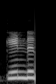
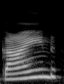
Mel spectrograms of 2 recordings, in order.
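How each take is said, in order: First: "kind" with a short I, "kinned"; "kind" with the vowel of "kin"; wrong pronunciation. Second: "kind" with an EYE vowel; "kind" as "kynd", long I; correct pronunciation. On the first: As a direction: say "kind" wrongly as "kind" rhyming with "pinned". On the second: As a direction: say "kind" higher, rhyming with "find". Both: Shown as a demonstration. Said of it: "kind नहीं".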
